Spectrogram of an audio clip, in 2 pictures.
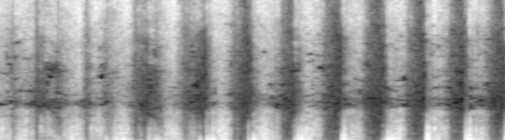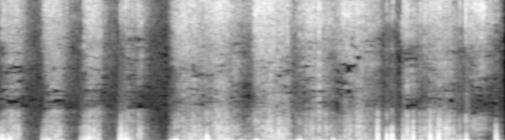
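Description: A large, solid, round flat cork board is held in both hands and scratched with the short fingernails and fingertips of both hands. Rapid, rhythmic scratching strokes come in quick bursts with a dull, low-heavy rasp and a faint high hiss. After a brief break near the middle, the scratching continues in a denser, less even pattern.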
